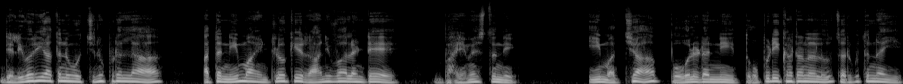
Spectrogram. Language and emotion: Telugu, fearful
